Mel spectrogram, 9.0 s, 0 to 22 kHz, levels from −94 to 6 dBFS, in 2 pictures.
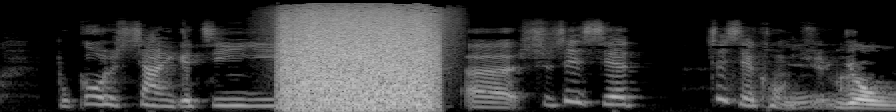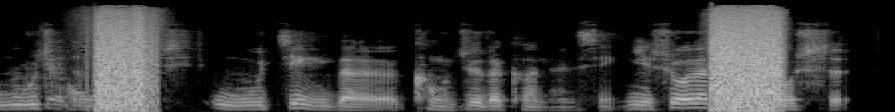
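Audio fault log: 1.21–2.37 s, 4.78–5.37 s and 7.94–8.46 s, wireless microphone noise hit: three bursts of static lasting about 1.2, 0.6 and 0.5 s swish in over the speech. The analogue FM radio link fades as reflected signals cancel the direct one, so receiver hiss rises and partly buries the speech. On a spectrogram each burst is a broadband wash of noise filling the gaps between speech harmonics; on the waveform the noise floor swells, blurring the speech envelope.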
